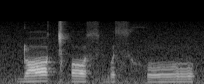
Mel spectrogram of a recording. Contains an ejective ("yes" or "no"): no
